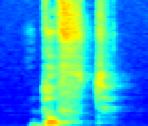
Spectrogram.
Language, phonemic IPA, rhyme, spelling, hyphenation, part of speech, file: Dutch, /dɔft/, -ɔft, doft, doft, noun, Nl-doft.ogg
- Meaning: bench for rowers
